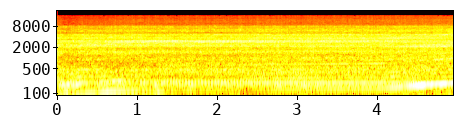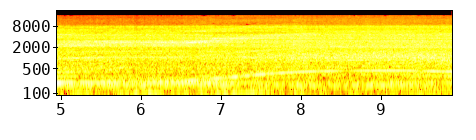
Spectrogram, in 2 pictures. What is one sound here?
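An angle grinder motor whirs steadily, then rises in pitch as it speeds up.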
